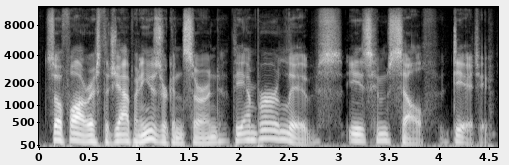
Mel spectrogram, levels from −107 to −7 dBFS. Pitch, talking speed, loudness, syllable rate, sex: 110 Hz, 170 wpm, -19 LUFS, 5.8 syllables/s, male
